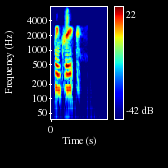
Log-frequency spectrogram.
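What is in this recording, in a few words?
Sheriff West County, scanner audio trunk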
